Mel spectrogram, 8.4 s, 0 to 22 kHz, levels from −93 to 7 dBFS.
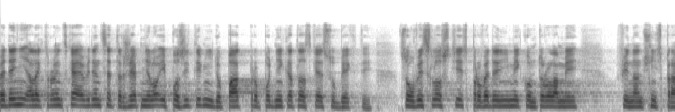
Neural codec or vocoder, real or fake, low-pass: none; real; 9.9 kHz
